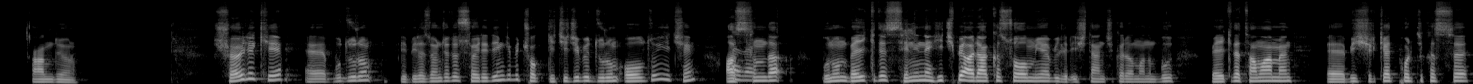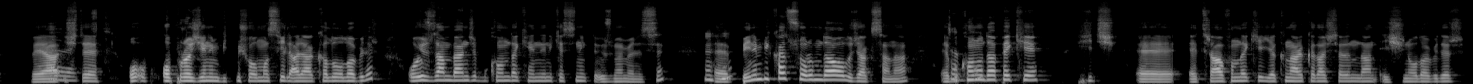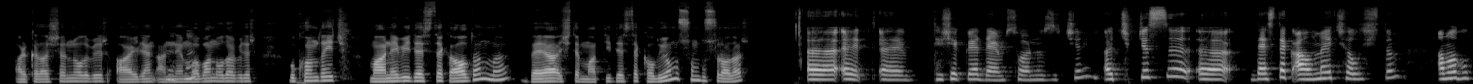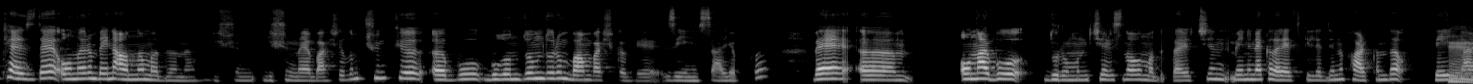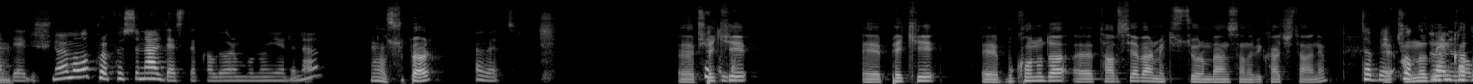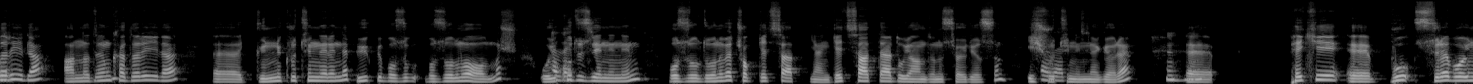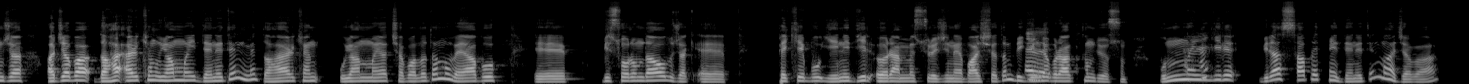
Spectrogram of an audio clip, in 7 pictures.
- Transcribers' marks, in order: tapping; other background noise; sniff
- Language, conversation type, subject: Turkish, advice, İşten çıkarılma sonrası kimliğinizi ve günlük rutininizi nasıl yeniden düzenlemek istersiniz?
- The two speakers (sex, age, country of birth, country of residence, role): female, 25-29, Turkey, Germany, user; male, 25-29, Turkey, Germany, advisor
